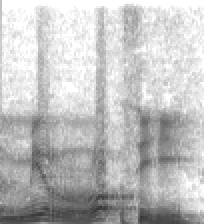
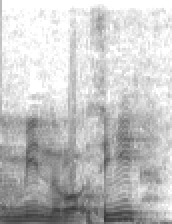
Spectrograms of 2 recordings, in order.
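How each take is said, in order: First: The n merges fully into a doubled r. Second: The n is pronounced before the r. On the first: This is how it is read here. "tapi di sini kita baca mir ra'sihi" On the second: This is the original form of the words. "Asalnya min ra'sihi"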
